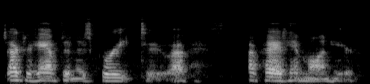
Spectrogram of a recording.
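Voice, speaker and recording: A woman's voice: fairly low pitch, little pitch movement, unhurried, gravelly, a bit bright, breathy edge, dull audio. A woman hosting a live stream, chatting enthusiastically and reading out viewer comments.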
